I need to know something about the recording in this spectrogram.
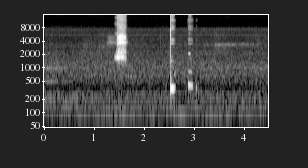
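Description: Faint, barely audible murmuring from a person over a video call: a breathy hiss, then a click and two short, soft low syllables over a steady low hum.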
